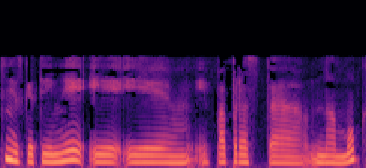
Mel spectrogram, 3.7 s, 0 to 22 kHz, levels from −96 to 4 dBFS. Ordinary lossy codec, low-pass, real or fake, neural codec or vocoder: MP3, 24 kbps; 5.4 kHz; fake; codec, 24 kHz, 1.2 kbps, DualCodec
